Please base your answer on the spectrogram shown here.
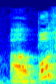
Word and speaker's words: post: nói là post bài, post hình. Nhưng cái từ này không được phát âm như vậy các bạn chú ý nhé. Mình phát âm chuẩn là post.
